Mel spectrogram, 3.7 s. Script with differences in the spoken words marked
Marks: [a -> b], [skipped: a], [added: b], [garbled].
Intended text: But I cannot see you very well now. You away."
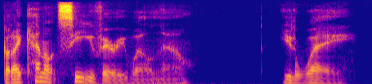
But I cannot see you very well now. You away."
